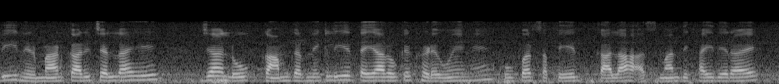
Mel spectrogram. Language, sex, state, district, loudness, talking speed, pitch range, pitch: Hindi, female, Chhattisgarh, Bilaspur, -23 LUFS, 190 wpm, 160-185 Hz, 170 Hz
